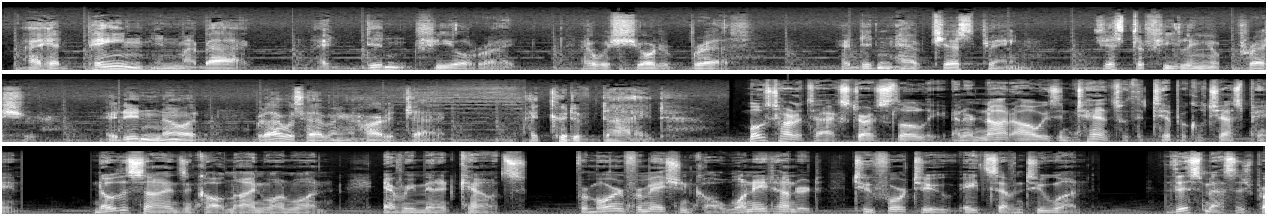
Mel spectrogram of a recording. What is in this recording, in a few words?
Radio Ad Men; publichealth; Cardiovascular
